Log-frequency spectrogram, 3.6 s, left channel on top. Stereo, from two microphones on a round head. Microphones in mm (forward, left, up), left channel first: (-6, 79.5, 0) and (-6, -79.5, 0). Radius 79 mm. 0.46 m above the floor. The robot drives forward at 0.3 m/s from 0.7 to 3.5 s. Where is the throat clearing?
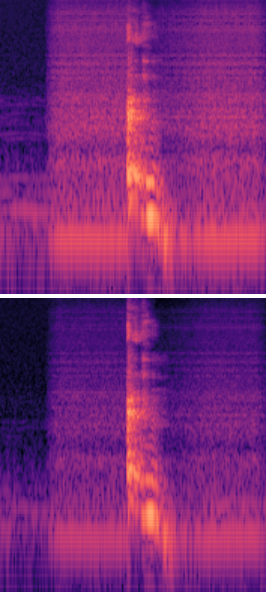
30° right (ahead or behind), 0.7 m.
